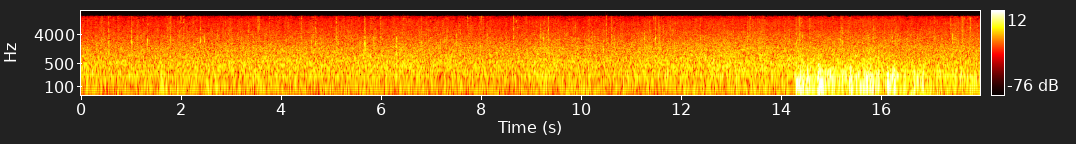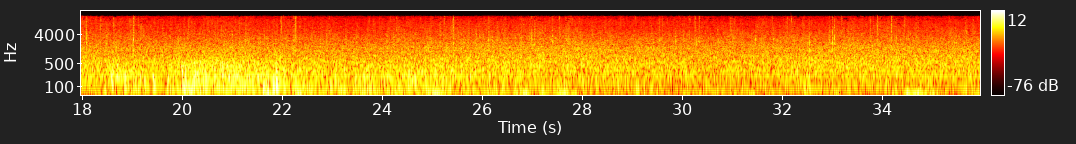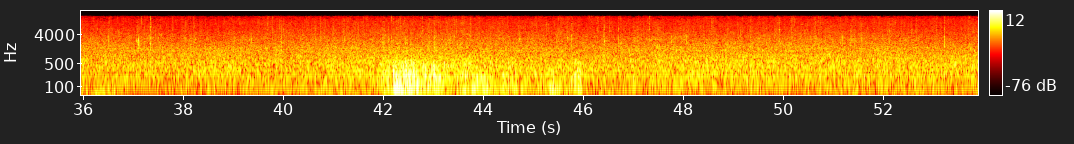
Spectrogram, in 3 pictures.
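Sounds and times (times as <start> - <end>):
steady rain falling: 0.0 - 53.9
low rumble of thunder: 14.3 - 17.3, 18.5 - 22.9, 42.0 - 46.1.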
